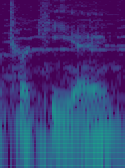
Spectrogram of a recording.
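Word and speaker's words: Türkiye: Which is so funny because, like, I've done so much research on Turkey, or Turkiye, as it's actually pronounced, because of...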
